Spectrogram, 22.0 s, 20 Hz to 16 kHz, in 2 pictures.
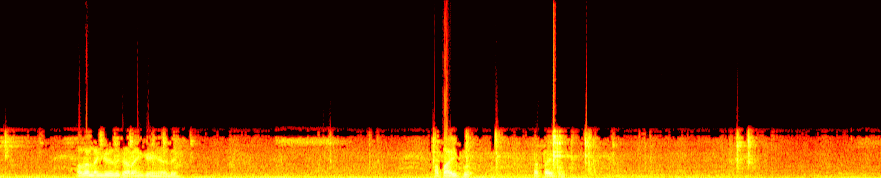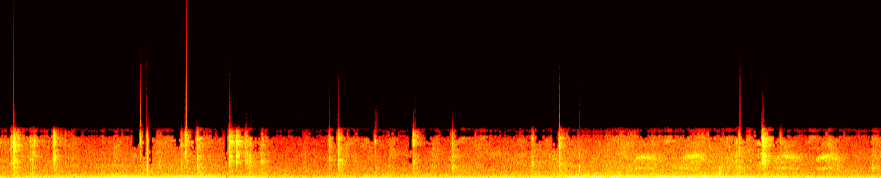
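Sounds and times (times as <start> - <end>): spanner clinking against nut: 12.7 - 14.4.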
